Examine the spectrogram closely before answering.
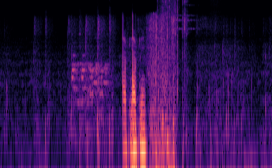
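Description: Footsteps tread on a hard rooftop.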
